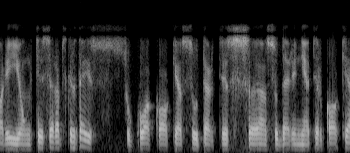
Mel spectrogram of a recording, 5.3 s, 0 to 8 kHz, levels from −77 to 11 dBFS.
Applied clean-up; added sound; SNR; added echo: none; none; none; none.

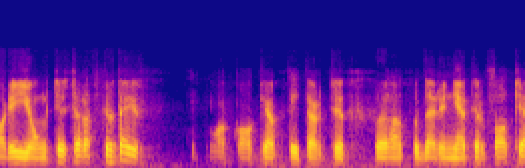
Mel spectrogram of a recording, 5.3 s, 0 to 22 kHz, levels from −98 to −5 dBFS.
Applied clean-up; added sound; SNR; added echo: neural mask model DeepFilterNet 3.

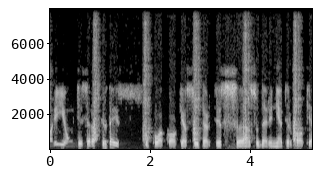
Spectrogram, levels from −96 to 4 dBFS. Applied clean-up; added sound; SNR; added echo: classical method spectral subtraction.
